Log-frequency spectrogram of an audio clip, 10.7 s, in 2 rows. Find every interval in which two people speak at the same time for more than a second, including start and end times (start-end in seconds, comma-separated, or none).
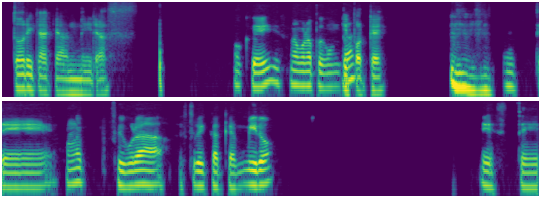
none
